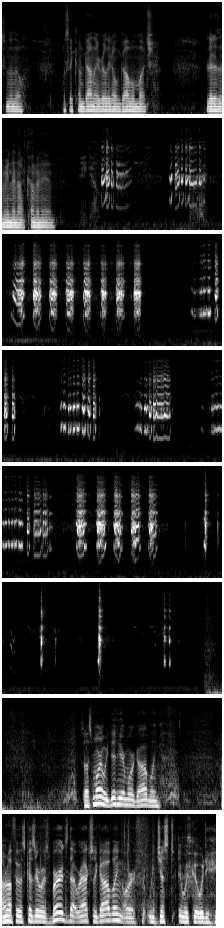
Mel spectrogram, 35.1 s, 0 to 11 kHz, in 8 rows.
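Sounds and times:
turkey pot call yelps: 6.4s - 7.1s, 7.7s - 11.7s, 12.6s - 13.6s, 14.3s - 15.2s, 15.8s - 20.9s, 21.6s - 23.2s, 23.9s - 24.2s, 25.2s - 25.5s
sharp clucks: 14.4s - 15.2s, 17.2s - 20.8s, 21.6s - 23.2s.

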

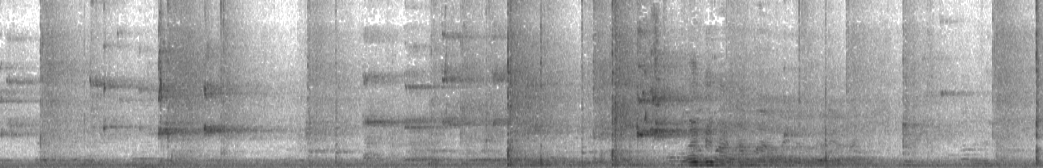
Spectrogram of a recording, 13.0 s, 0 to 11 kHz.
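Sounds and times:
shoes squeaking on court: 0.0s - 8.6s, 11.3s - 12.9s
racket striking shuttlecock: 5.4s - 8.0s, 12.4s - 13.0s.

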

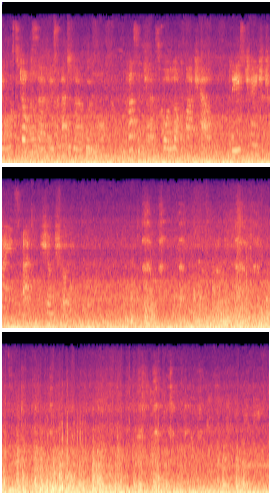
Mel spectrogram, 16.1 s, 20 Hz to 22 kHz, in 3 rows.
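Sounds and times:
electric train wheels rumbling on track: 0.0s - 16.0s.

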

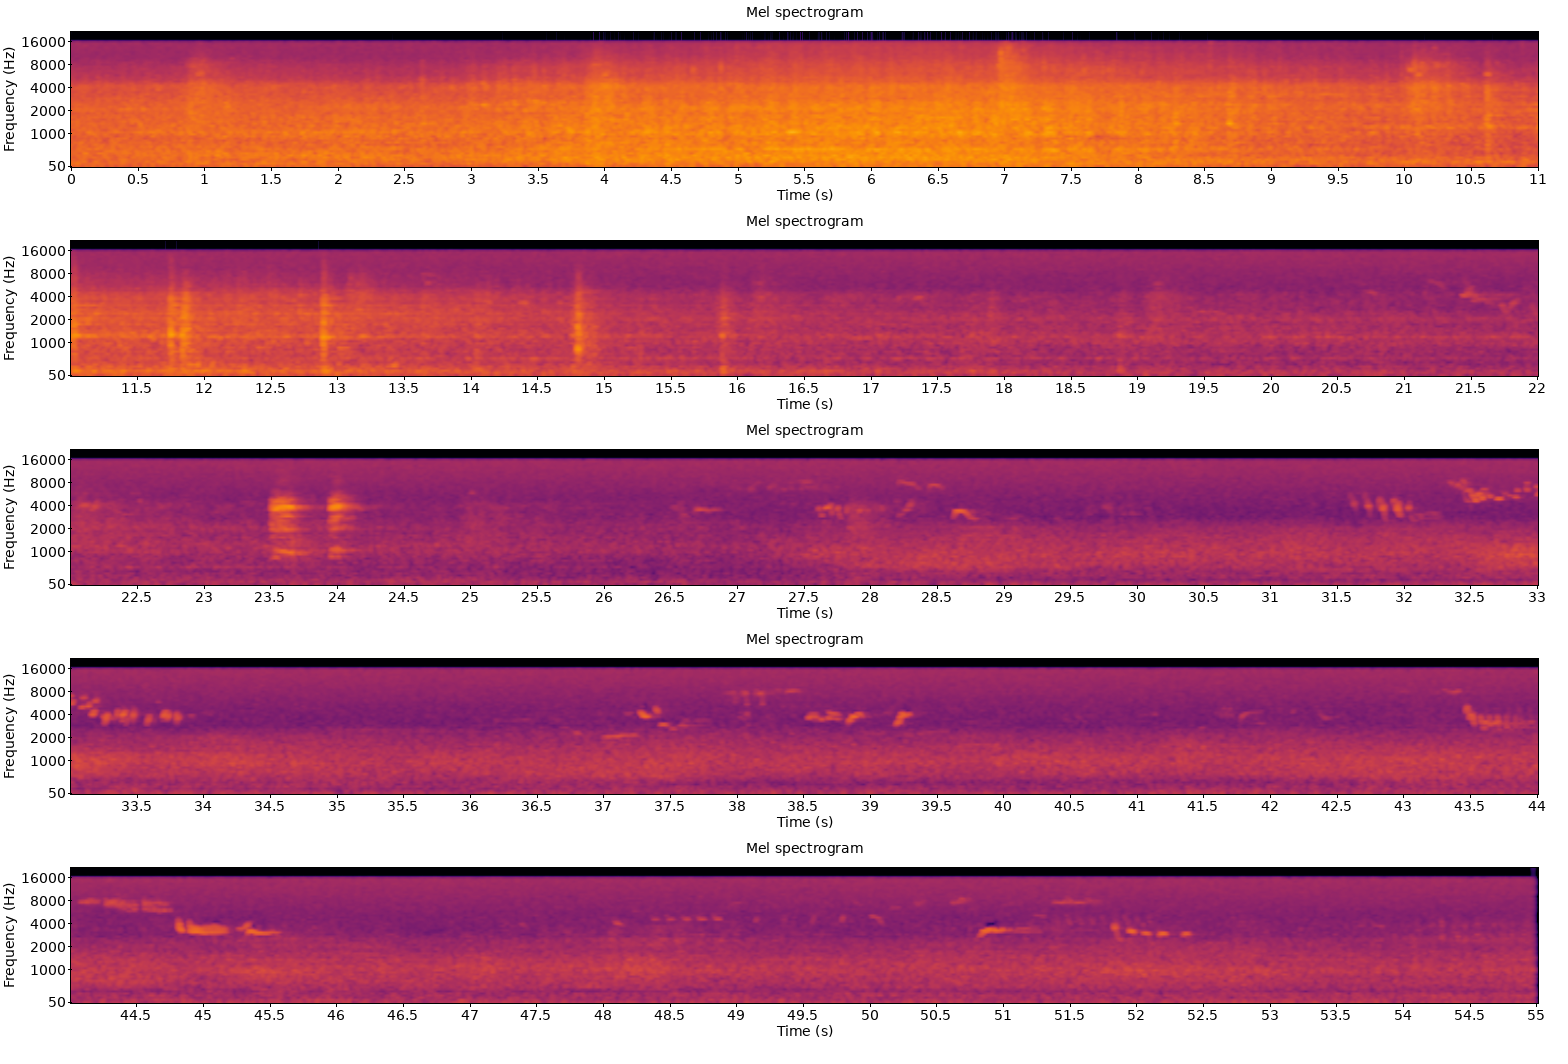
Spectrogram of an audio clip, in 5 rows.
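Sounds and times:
birds singing and calling: 43.4s - 45.8s, 48.1s - 52.6s.

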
